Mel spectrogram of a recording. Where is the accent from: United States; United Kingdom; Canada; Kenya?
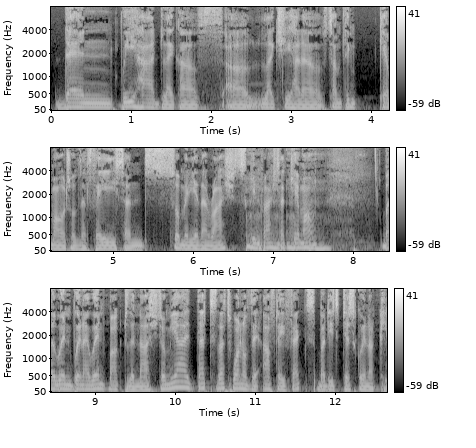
Kenya; now in New Zealand; I'm from Kenya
